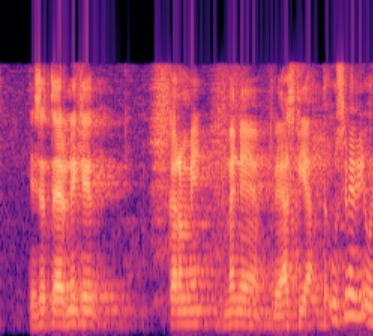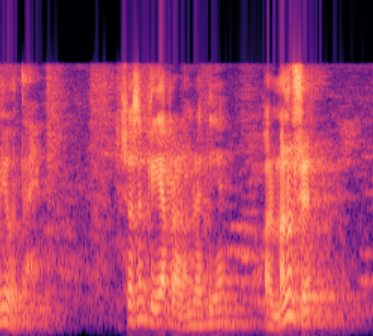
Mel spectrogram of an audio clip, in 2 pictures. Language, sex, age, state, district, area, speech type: Hindi, male, 45-60, Bihar, Vaishali, urban, spontaneous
